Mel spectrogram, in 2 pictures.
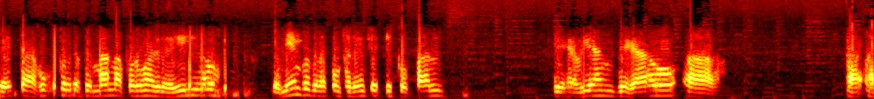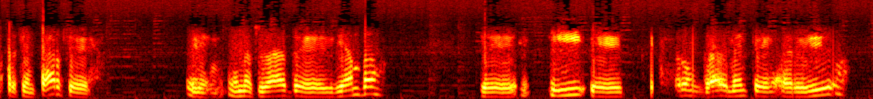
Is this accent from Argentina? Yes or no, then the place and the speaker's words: no; Nicaragua; Y como nicaragüenses, si creemos en que la paz se construye a partir de la justicia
